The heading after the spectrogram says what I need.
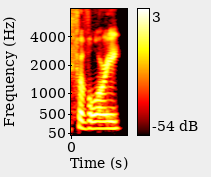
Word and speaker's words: Fomorians: In Jack, who is the king of the Fomorians, the Favori, as they should be pronounced in the in the correct tongue, who are the kind of the monstrous race who do battle with the Tuatha Danann.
